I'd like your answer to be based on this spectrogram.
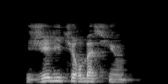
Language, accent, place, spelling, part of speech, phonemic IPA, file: French, France, Lyon, géliturbation, noun, /ʒe.li.tyʁ.ba.sjɔ̃/, LL-Q150 (fra)-géliturbation.wav
- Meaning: congeliturbation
